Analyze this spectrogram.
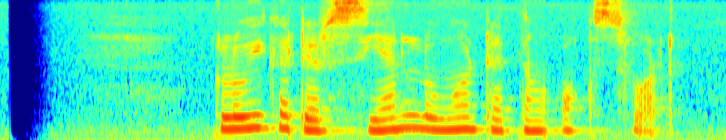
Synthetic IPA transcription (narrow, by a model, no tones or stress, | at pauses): kəluwikaɖ̥a̤rsianluŋɔɖ̥ä̤t̪əŋɔksfɔ̰rd̪̚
